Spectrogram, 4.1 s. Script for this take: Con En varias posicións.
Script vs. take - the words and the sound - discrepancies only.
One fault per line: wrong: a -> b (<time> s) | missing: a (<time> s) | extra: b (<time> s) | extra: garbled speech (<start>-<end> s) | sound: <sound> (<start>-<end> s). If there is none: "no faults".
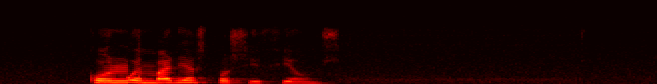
no faults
